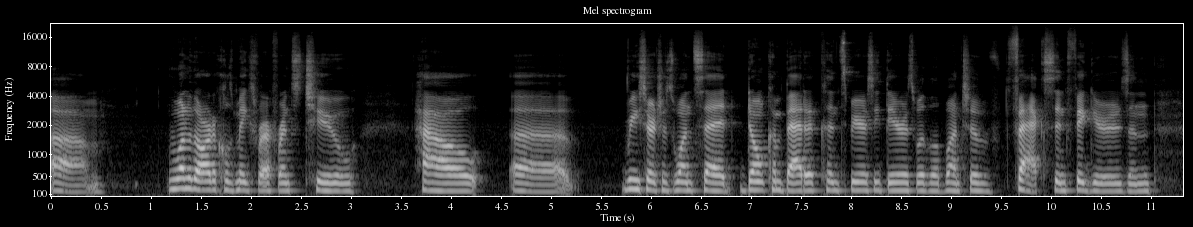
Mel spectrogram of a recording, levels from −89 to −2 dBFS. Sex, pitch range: female, 180-200 Hz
